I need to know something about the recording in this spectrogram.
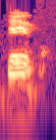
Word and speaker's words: Baltimore: Is that actually pronounced Baltimore? Because a few people I've met from there tell me they're from Balmer. Balmer, yeah, like Steve Ballmer.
